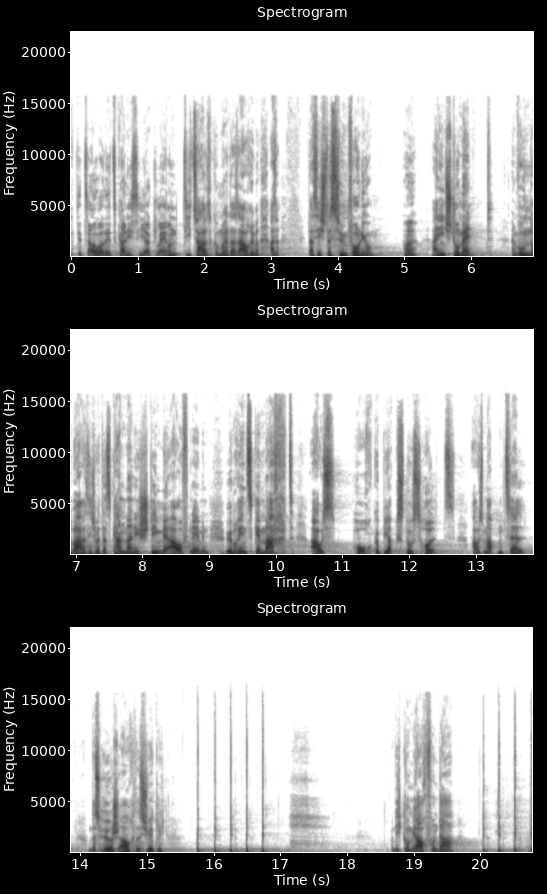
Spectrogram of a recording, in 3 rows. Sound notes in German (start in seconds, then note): 16.1 Klopfen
